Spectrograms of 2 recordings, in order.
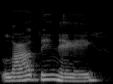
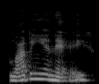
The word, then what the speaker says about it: La Bien Aimée: Uh La Bien Aimée. La Bien Aimée.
